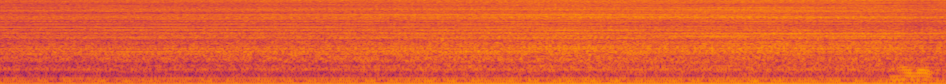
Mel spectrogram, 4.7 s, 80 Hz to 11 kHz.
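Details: Deckel "SO" single lip cutter grinder, motor on 460 V through one contactor with toggle start/stop: steady, even electric hum and smooth drone, no knocks, rubs or bearing growl; motor sounds pretty good. Normal run.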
